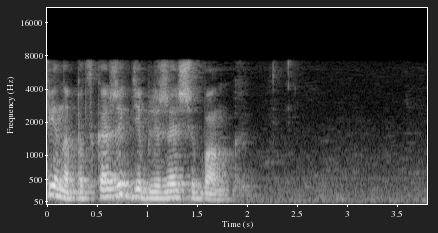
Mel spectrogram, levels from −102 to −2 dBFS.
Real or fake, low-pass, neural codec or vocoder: real; 7.2 kHz; none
